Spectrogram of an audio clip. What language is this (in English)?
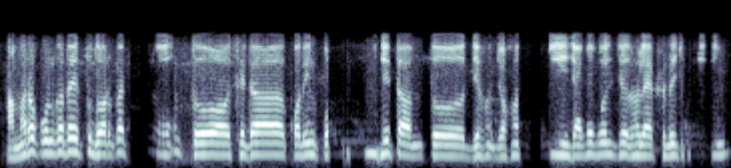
Bangla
